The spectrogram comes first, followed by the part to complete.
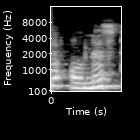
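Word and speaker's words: honest: ऑनेस्ट है। आवाज इसकी कैसे आ रही है? ऑनेस्ट। एच क्या है? साइलेंट।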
